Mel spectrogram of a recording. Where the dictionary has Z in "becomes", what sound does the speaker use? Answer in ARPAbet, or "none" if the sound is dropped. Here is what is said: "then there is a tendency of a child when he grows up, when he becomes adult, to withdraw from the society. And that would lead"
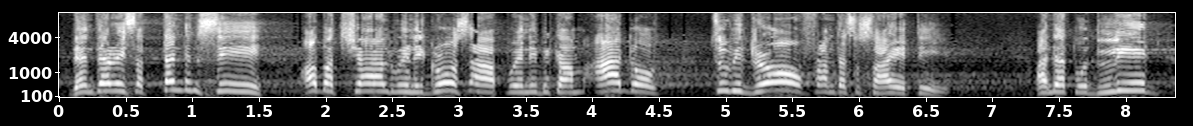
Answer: none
